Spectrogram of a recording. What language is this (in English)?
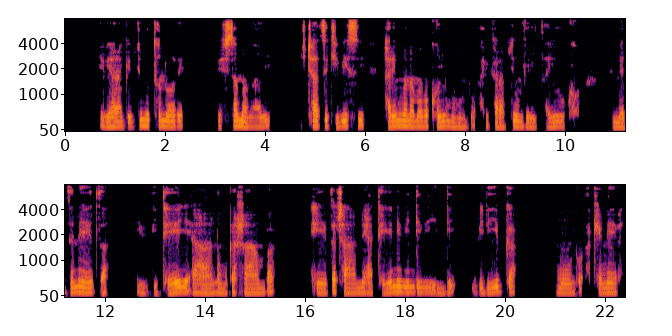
Rundi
